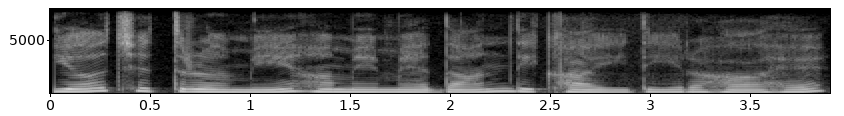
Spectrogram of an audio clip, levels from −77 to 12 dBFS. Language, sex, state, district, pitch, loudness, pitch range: Hindi, female, Assam, Kamrup Metropolitan, 195 Hz, -15 LUFS, 180-220 Hz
